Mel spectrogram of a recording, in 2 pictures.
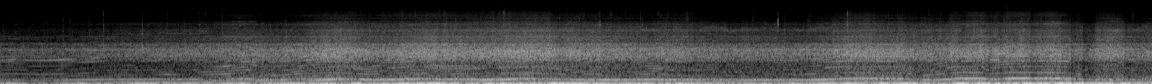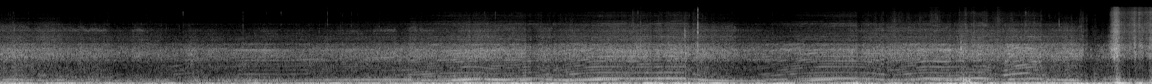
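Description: Arctic Cat M8000 Sno-Pro snowmobile's 800 two-stroke twin running hard while riding through snow. Its pitch holds steady for stretches, then rises and falls repeatedly as the throttle is worked, over a steady hiss and a low rumble.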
